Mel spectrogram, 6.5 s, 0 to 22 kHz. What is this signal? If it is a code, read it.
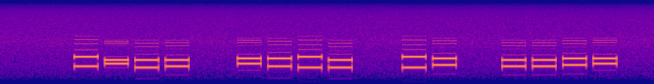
DTMF, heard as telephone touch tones, dialled by machine, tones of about 240 ms. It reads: 6*14 0531 38 4480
